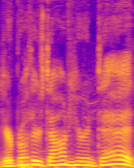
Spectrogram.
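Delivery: put-on yelling voice. Retelling a play's plot, a character yelling out news: imitating a character yelling. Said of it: "Marcius yells out".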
